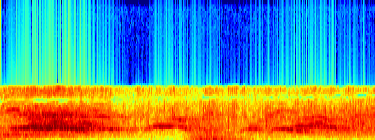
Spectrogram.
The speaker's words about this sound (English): Hallelujah. I like that shouting I hear. I like it. I can hear the sound of shouting. I can hear the sound of worship. I can hear the sound of prayer in this house.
